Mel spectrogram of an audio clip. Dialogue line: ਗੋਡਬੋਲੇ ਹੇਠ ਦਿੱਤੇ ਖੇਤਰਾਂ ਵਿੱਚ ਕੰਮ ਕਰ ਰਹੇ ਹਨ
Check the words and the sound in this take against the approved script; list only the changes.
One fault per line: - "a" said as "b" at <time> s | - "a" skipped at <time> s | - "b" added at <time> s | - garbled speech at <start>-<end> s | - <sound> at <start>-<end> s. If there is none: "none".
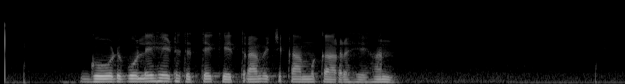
none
